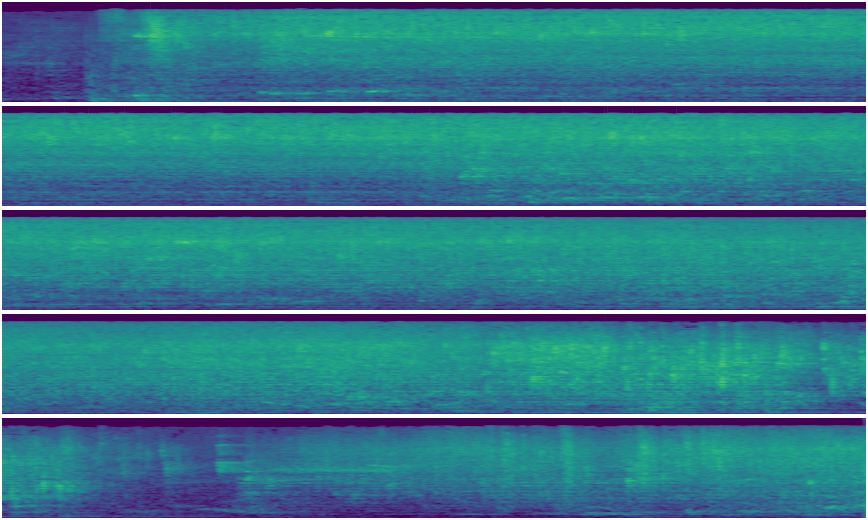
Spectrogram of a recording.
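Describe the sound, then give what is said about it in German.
Water runs from a tap into a bathtub with a steady, broad rushing hiss that lasts the whole time, dips briefly in level near the end, then carries on. “Ich lasse jetzt das Wasser ein.”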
